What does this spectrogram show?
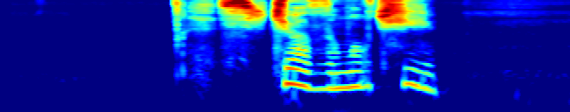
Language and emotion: Russian, angry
